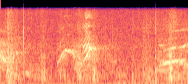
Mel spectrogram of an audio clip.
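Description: A child's short high-pitched yelps about a second in, among faint knocks.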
